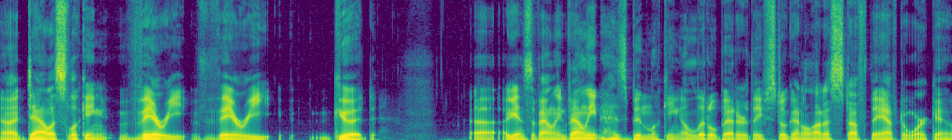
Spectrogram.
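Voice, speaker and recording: Quiet and showing vocal fry, a man speaks at a moderate pace with a very deep, low pitch and ordinary pitch variation on a very clean recording with a silent background. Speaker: esports podcast host. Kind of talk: casual solo podcast commentary. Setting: at home, late at night. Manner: speaking quietly; hesitant, many fillers.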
